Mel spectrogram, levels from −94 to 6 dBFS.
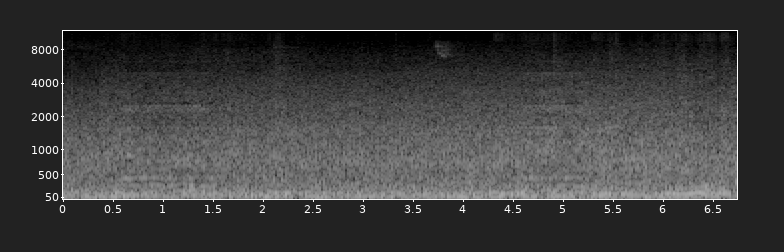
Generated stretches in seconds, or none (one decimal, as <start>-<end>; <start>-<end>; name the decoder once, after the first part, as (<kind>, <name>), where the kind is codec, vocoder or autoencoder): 0.6-1.5 (codec, SNAC); 4.6-5.2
